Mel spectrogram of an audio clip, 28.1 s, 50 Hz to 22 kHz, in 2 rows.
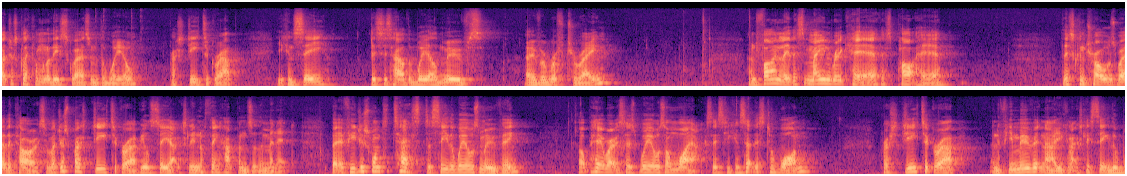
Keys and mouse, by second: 0.6 click, 1.6 click, 2.4 g, 8.4 click, 9.3 click, 9.9-10.3 drag, 11.0 click, 13.7 g.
